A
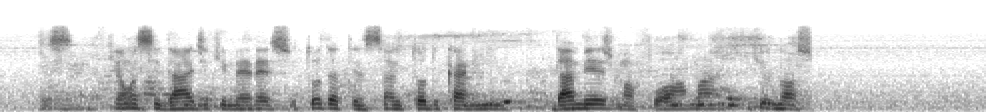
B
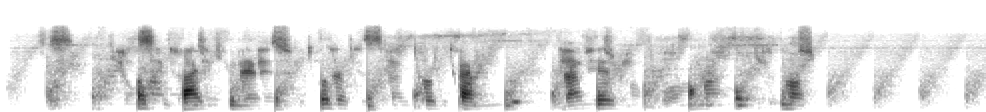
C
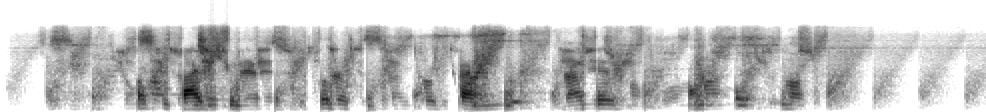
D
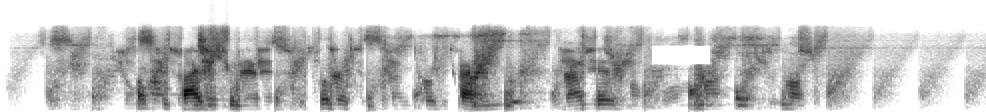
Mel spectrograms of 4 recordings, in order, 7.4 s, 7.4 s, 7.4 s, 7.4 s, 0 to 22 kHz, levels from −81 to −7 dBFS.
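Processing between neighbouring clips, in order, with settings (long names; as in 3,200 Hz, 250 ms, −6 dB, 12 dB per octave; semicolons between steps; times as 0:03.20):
all-pass dispersion lows, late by 72 ms, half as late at 1,300 Hz; downward expander −49 dBFS; auto-filter high-pass saw up 2.9 Hz 610–6,200 Hz; level +3 dB
level that may fall only so fast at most 42 dB per second; level +3.5 dB
time-frequency box erased 0:04.88–0:05.33, 2,000–4,200 Hz; parametric band 1,600 Hz +3.5 dB 0.77 octaves; level −1 dB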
